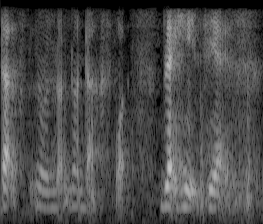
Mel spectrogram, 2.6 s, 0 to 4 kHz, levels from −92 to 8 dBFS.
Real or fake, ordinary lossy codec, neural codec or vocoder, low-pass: fake; AAC, 16 kbps; codec, 24 kHz, 6 kbps, HILCodec; 3.6 kHz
